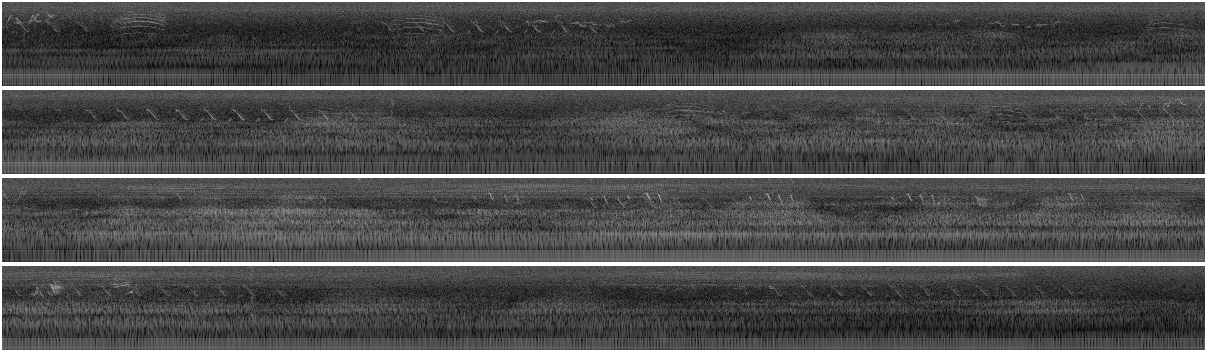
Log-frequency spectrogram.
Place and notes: Grass Lake Sanctuary - Nature Trail sounds
Sitting on a bench on the
"red" nature trail...an airplane joins the animal sounds...
Manchester, Michigan USA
